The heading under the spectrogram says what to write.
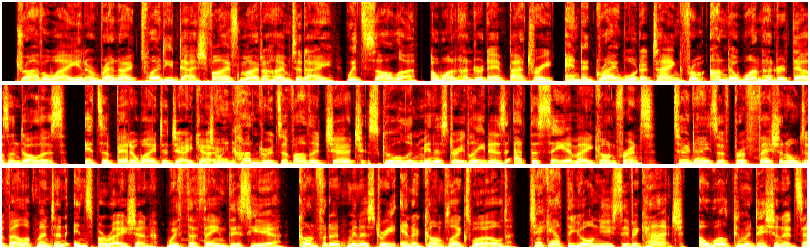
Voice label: english australian promos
